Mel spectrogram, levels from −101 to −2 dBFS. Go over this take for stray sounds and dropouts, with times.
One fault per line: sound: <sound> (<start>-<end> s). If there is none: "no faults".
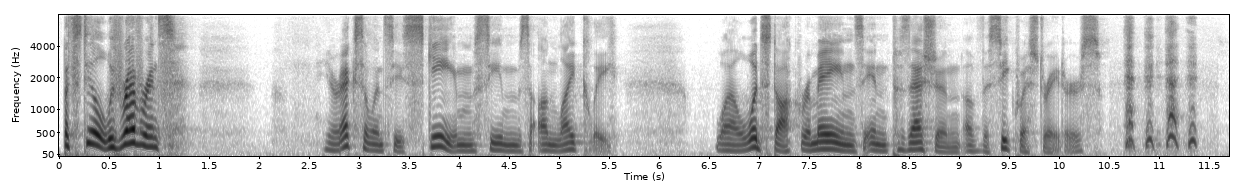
sound: breath (10.6-11.4 s)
